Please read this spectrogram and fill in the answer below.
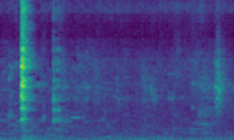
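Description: A metal utensil clinking against dishware: one sharp clink about a quarter second in, then a softer one just after.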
